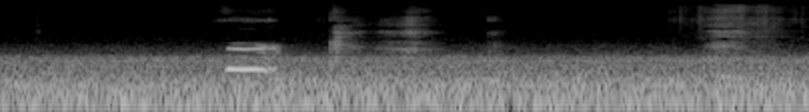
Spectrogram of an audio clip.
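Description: A woman gives one short hummed "mm" about a second in, over a steady low rumble inside a car's cabin, with a few faint small clicks after it.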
